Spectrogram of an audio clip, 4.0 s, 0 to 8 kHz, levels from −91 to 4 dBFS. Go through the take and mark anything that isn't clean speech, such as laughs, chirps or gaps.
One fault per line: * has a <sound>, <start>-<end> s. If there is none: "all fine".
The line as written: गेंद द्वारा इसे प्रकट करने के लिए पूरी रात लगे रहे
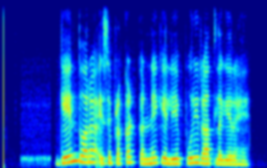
all fine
